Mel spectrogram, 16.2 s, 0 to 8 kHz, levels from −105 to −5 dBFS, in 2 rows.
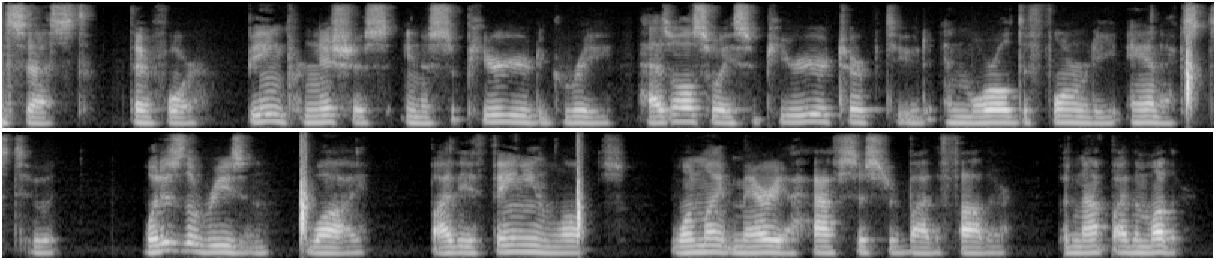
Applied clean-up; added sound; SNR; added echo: neural mask model RNNoise.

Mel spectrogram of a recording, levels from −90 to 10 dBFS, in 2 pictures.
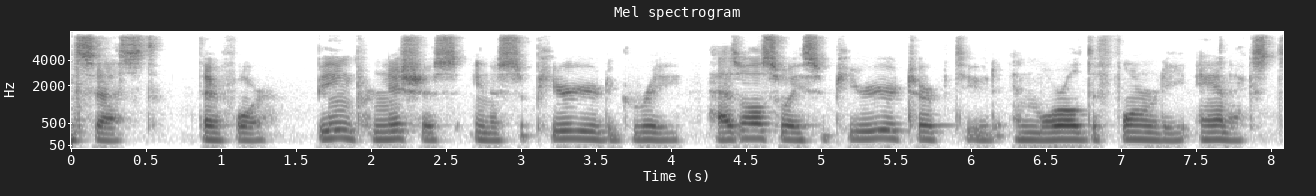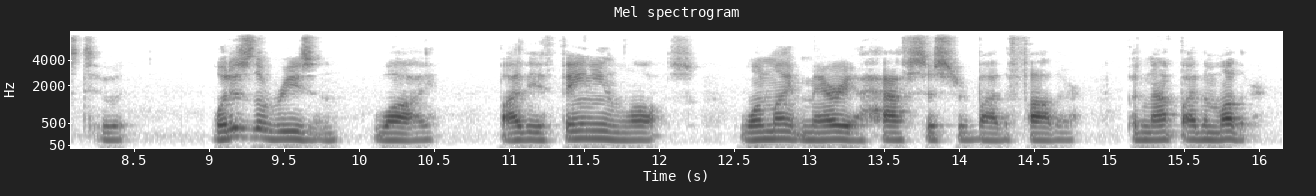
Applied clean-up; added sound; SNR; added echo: none; none; none; none.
